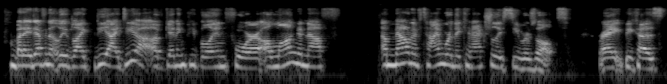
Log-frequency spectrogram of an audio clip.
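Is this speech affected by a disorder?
No.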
